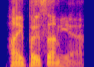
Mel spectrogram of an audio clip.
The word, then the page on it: hypothermia: British English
